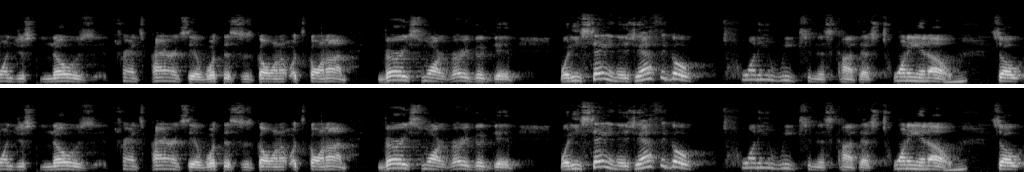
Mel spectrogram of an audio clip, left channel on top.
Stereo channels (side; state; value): both; identical; correlation 1.00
